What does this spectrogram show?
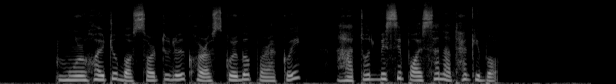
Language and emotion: Assamese, fearful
